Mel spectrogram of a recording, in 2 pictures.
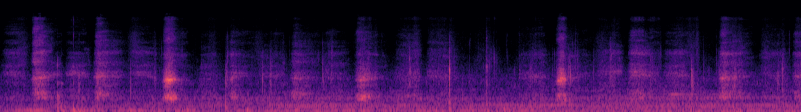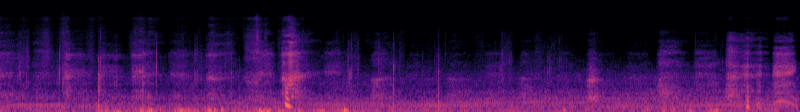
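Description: A hiker breathes heavily and pants on the trail to Lower Dewey Lake in Skagway, with repeated loud gasping breaths, close to the microphone and steady for the whole stretch, over faint outdoor background noise.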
